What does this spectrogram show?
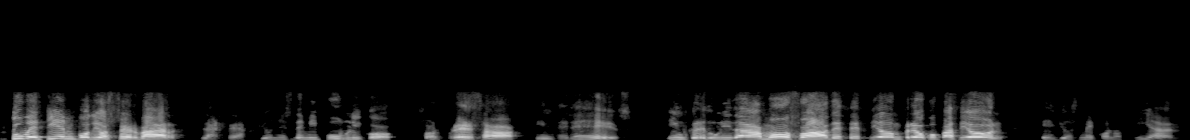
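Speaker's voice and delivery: put-on high, loud, slow singsong for little kids; preschool storytime voice. Shown as a demonstration. Teacher reads the sentence as if to preschoolers, high and slow singsong. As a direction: read it like telling a story to a kindergarten class. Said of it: "contársela a los niños, como si estuviéramos en clase de parvulitos".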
